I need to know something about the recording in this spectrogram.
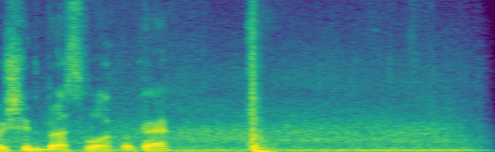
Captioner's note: door bangs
